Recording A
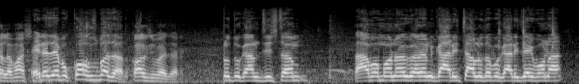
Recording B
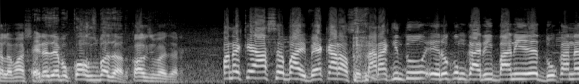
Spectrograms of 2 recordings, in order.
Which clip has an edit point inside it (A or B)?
B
